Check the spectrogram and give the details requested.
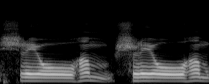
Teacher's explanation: লুপ্ত অ থাকায় আগের অংশটা একটু টান দিয়ে উচ্চারণ করতে হবে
